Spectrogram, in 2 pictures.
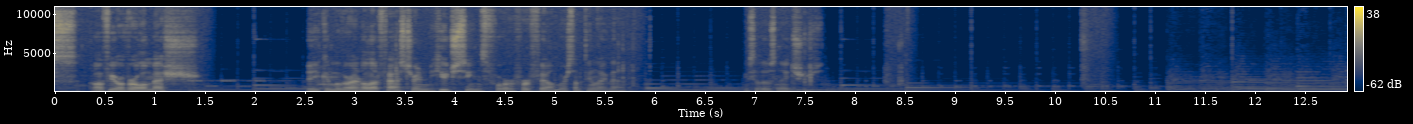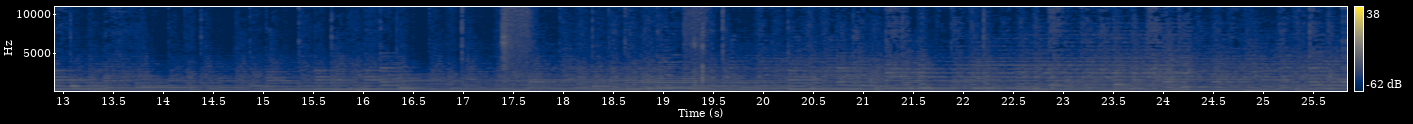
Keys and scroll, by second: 2.5 ctrl+z, 3.5 s, 5.7 s, 7.5 ctrl+z, 8.3 ctrl+z, 9.1 s, 20.1 ctrl+z.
